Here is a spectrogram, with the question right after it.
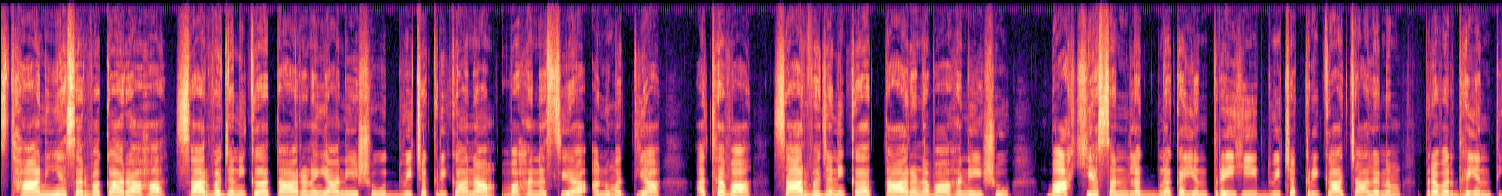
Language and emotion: Sanskrit, neutral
